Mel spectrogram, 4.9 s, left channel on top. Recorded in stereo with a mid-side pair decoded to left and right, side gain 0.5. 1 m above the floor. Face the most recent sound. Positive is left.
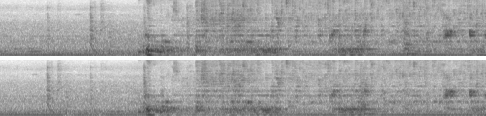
turn(degrees=25)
